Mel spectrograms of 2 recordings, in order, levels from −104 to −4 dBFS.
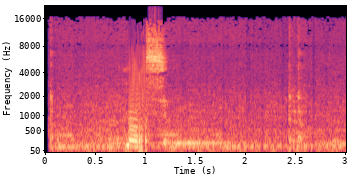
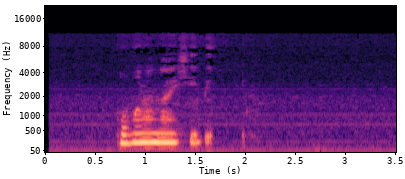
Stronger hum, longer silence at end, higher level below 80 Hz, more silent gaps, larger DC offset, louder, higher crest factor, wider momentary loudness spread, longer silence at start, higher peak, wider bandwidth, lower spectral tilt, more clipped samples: neither; second, 0 s vs 1.85 s; first, -34 dBFS vs -58 dBFS; neither; neither; first, -13 LUFS vs -22 LUFS; about the same, 16 dB vs 16 dB; about the same, 17 LU vs 17 LU; second, 0.05 s vs 0.75 s; first, 0 dBFS vs -8 dBFS; first, over 20 kHz vs 6.4 kHz; second, -3 dB/octave vs -9 dB/octave; neither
